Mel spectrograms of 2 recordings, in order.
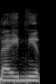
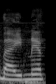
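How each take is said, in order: First: The last syllable has an 'ee' vowel, 'nit'. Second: The last syllable has an 'eh' vowel, 'net'. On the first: The speaker calls it wrong. "Jadi bukan Bainit" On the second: The speaker calls it right. "dibacanya Bainet sebenarnya"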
